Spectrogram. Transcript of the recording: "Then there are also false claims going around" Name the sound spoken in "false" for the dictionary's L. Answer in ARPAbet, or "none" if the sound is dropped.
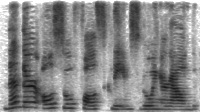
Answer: L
